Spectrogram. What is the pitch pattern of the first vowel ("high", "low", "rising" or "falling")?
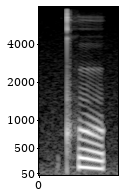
falling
